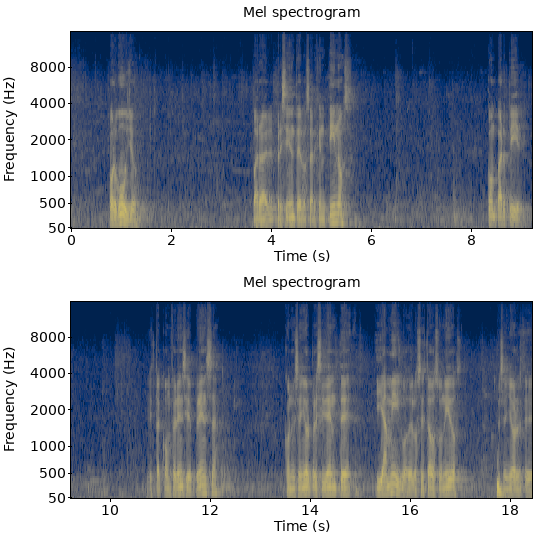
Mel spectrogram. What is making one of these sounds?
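A middle-aged man speaks slowly and formally into a microphone, with pauses between phrases.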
